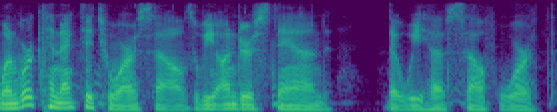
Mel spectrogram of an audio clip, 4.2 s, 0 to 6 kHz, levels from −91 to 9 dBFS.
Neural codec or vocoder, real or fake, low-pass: none; real; 5.4 kHz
